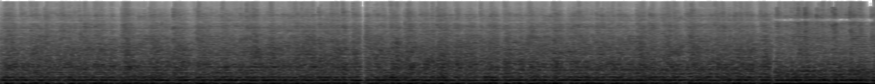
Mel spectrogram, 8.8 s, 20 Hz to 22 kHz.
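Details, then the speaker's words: New 406 small-block Chevy nitrous street engine for a Malibu, running on the dyno before E85: a deep, loud V8 rumble holding even and strong throughout with no knocks or stumbles; sounds really good. "what do you think on Bob it sounds awesome it sounds really good sounds really good"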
